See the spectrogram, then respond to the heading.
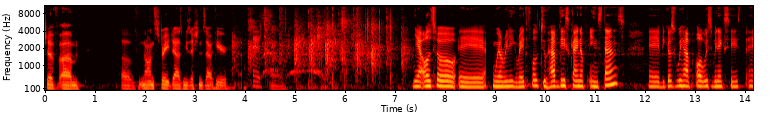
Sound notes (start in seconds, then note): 5.2 applause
